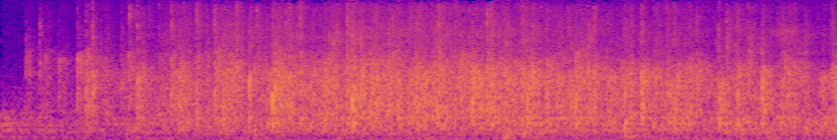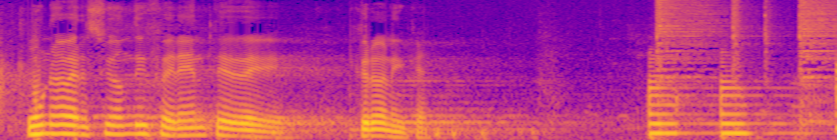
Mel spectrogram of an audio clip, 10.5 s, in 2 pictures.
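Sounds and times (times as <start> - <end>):
audience applause: 0.1 - 5.5
speech: 5.4 - 8.1.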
